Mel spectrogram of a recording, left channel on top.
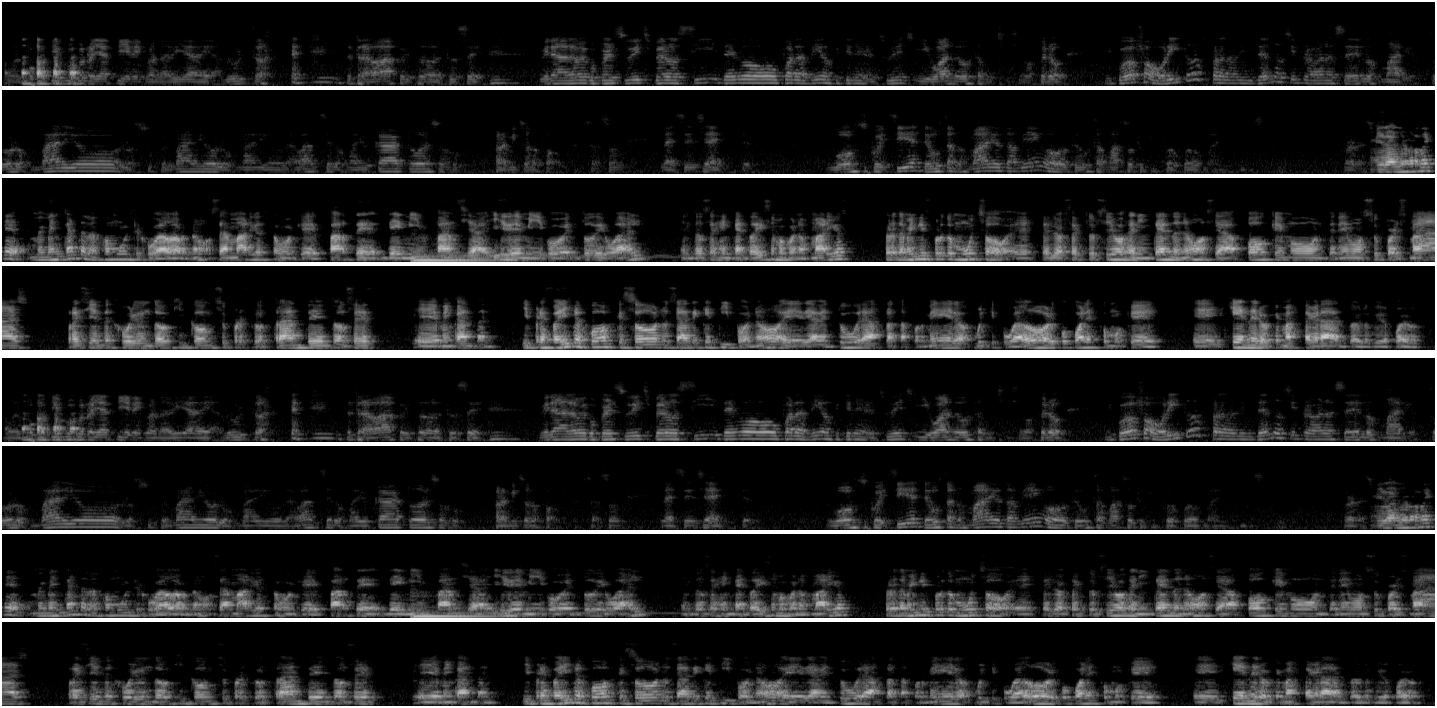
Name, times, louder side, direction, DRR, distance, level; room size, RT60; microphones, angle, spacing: voice 1, 0.0-18.9 19.3-21.8 22.6-27.2 27.7-28.0 47.1-47.2, right 2 dB, 20° right, 0.7 m, -43 dB
voice 2, 28.0-35.1 35.4-37.1 37.5-43.2 43.7-46.7 47.1-47.9 48.2-54.5 54.9-57.1, left 3 dB, 90° left, 0.6 m, -28 dB
sound 1, 32.7-34.5, equal, 80° right, 0.9 m, -30 dB
2.5 x 2.4 x 2.4 m
head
